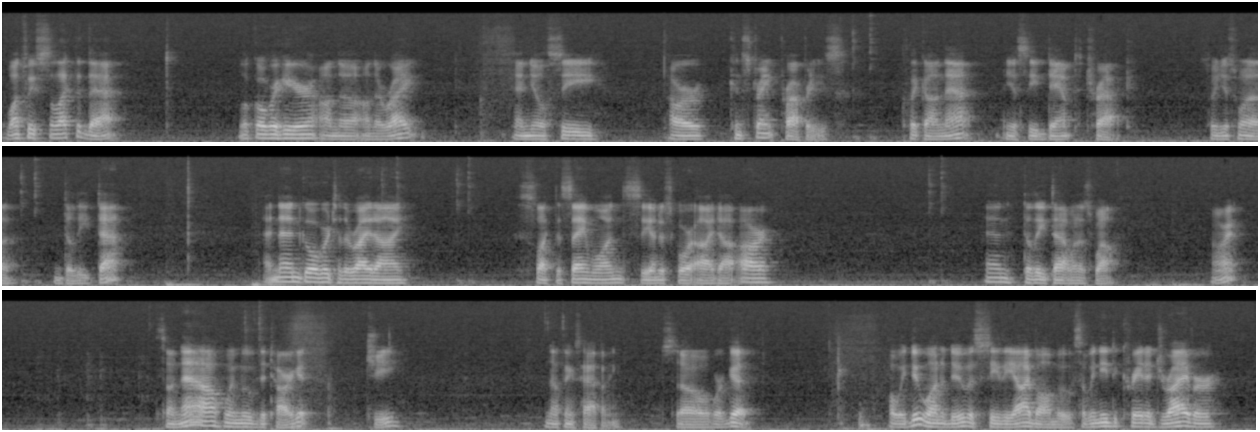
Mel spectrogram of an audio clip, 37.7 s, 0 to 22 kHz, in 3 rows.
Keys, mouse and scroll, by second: 8.4 click, 12.7-16.5 drag, 17.0 click, 21.7 click, 24.8-26.5 scroll down 8, 25.5 click, 27.6 click, 28.8 g.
